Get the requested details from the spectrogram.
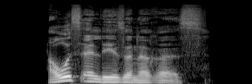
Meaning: strong/mixed nominative/accusative neuter singular comparative degree of auserlesen
- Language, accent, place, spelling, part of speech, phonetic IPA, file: German, Germany, Berlin, auserleseneres, adjective, [ˈaʊ̯sʔɛɐ̯ˌleːzənəʁəs], De-auserleseneres.ogg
